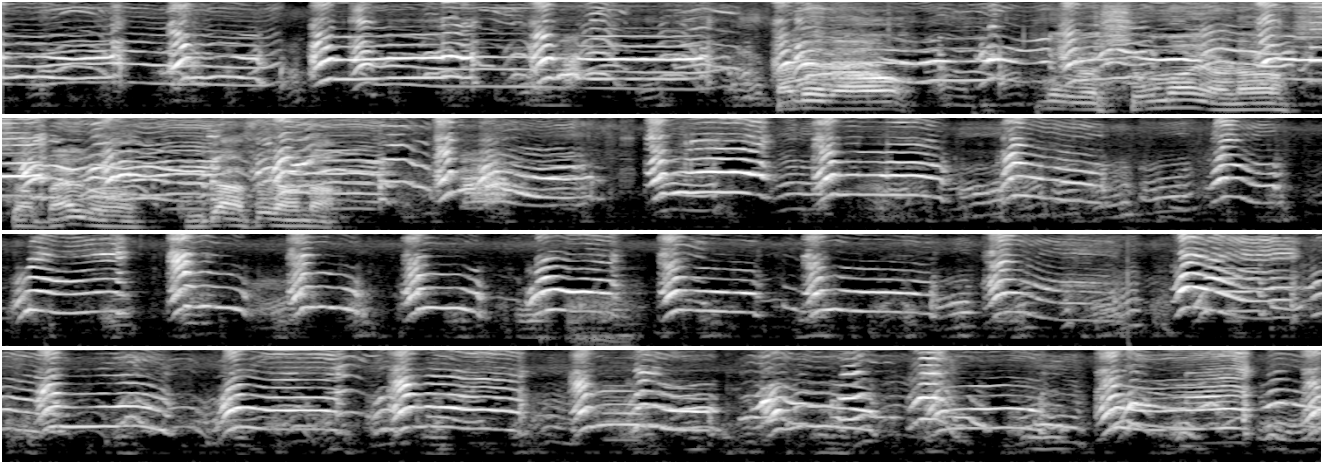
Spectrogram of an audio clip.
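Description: Newborn puppies whimper and squeal in high, thin cries.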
